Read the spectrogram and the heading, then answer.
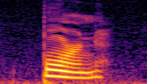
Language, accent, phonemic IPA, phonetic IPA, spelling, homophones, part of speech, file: English, US, /boɹn/, [bo̞ɹn], borne, Borgne / born / bourn / bourne, verb / adjective, En-us-borne.ogg
- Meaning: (verb) past participle of bear; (adjective) carried, supported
